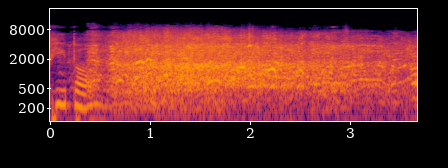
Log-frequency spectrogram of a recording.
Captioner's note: audience laughs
